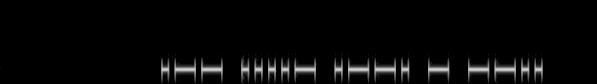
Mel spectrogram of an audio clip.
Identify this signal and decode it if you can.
Morse code, heard as a keyed tone, about 18 wpm, 700 Hz. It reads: W4PTZ
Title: Speed Racing - USA Call Signs 15wpm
